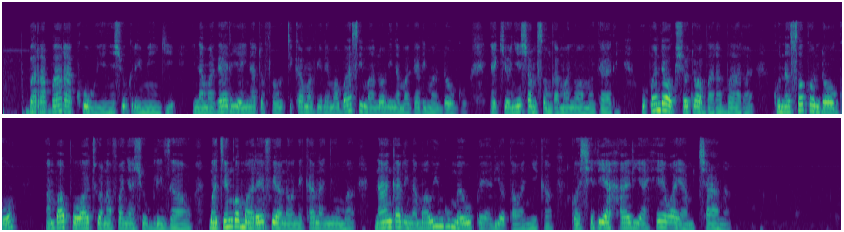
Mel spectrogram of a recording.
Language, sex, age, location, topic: Swahili, male, 18-24, Nairobi, government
